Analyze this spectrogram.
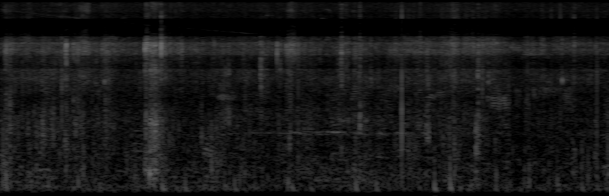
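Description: Footsteps crunch on gravel as several people walk.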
